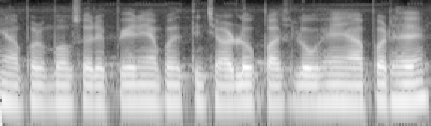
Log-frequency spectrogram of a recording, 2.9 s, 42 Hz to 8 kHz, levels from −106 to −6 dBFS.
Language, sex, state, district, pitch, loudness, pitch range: Hindi, male, Chandigarh, Chandigarh, 120 Hz, -16 LUFS, 115-120 Hz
